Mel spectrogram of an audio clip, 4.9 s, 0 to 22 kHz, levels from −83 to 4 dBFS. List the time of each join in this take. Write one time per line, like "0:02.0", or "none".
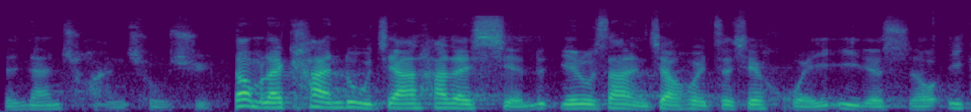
0:01.1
